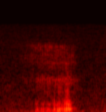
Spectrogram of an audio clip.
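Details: Brindle Great Dane asleep and snoring, said to sound like a train: one low, rough breathy snore swelling and fading over about half a second, recorded quietly with faint background hiss.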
